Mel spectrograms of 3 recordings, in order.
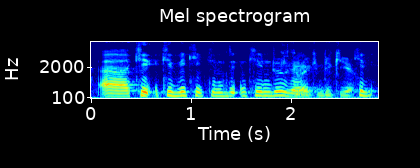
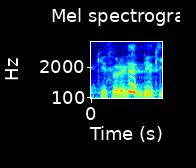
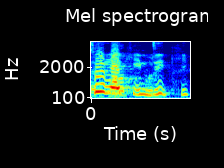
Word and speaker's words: Kithure Kindiki: So what policy did Interior Minister Kiviki Kindure. Kivike Kindure, sorry. Kithure Kindiki, yes. Kithure Kindiki. Yes. I'm really, really sorry for getting his name, the CS's name wrong.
